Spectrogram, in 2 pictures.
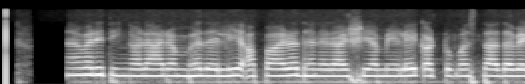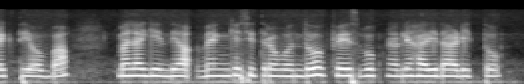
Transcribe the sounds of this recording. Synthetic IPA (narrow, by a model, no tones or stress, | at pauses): nɐʋɐɾit̪iŋɡɐɭaːɾɐmbʱɐd̪ɐlːiɐpaːɾɐd̪ʱɐnɐɾaːʂijɐme̞ːle̞kɐʈːumɐst̪aːd̪ɐʋjɐkt̪ijɔbːɐ | mɐlɐɡid̪jɐʋeŋɡjet͡ʃit̪ɾɐʋond̪upʰeːsbuknɐlːiɦɐɾid̪aːɽit̪ːu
